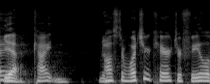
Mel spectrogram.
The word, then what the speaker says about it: chitin: Yeah, chitin.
